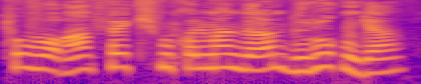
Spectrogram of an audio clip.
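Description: A man's voice: very high voice, fairly even intonation, a little mellow, no room sound. An actor playing a stern, authoritative older father who speaks in a firm, reproachful way. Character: stern, authoritative family patriarch.

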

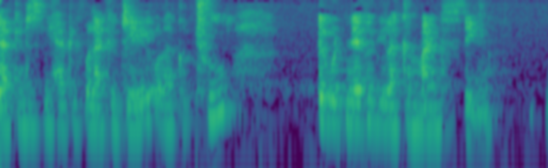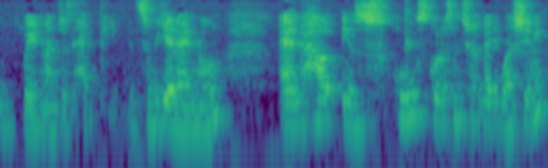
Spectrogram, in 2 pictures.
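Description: A woman's voice: deep voice, moderate pace, dark tone, roomy sound, poor audio. A South African woman in her twenties chatting casually through a Q&A while eating, laughing often and mixing local phrases into her talk. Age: 20s. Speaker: YouTuber. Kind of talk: casual mukbang Q&A chat. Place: indoor room at home.

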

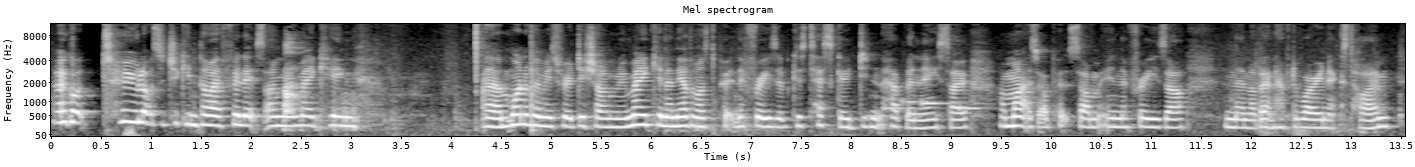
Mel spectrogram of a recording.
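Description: A woman with a fairly high, chatty voice goes through her shopping item by item, dropping in prices and fillers as she goes. She is recorded on a handheld phone camera at a kitchen table indoors. A faint hiss of noise sits under the speech. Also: steady tone, a little fast. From England. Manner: chatty, lists items and prices with many ums and likes. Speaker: family vlogger. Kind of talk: casual grocery haul chat.

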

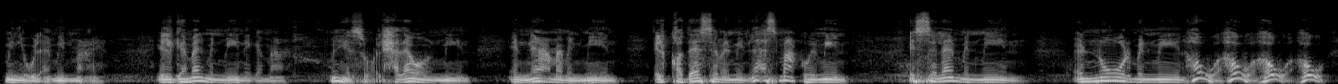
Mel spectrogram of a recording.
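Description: A man's voice: on the low side, big pitch swings, fast, slightly rough. A man with an Egyptian accent, a pastor preaching a sermon in a church, calling out questions to the congregation and rising to impassioned peaks. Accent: Egyptian Arabic. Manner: call-and-response, rising to impassioned shouting. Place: church hall.

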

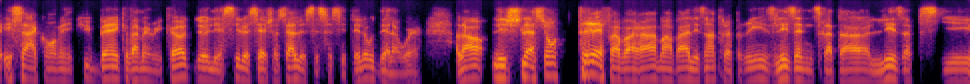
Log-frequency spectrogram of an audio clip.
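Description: A man's voice: lowish voice, no echo, dull audio. A man from Quebec with a Québécois accent, giving an emphatic, chatty webinar presentation to business owners over a video call. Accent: Québécois French. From Quebec, Canada. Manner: emphatic, chatty with informal asides. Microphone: video call webcam.

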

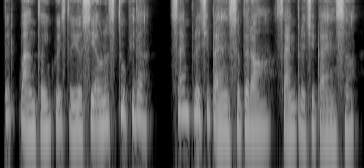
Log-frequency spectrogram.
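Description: Man reading a boozy, wicked, sentimental old father; low, husky, rambling and wheedling. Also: measured pace, dark tone, heavily acted. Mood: mocking. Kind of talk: audiobook character reading.

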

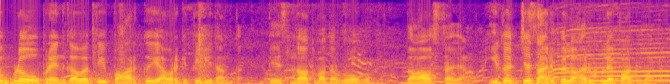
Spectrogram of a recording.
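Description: A young man with a Telugu accent, chatting directly to viewers as he vlogs an outdoor amusement park on an action camera. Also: a little high. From India. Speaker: travel vlogger. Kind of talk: casual vlog narration. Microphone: handheld action camera. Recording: noisy outdoor park ambience.

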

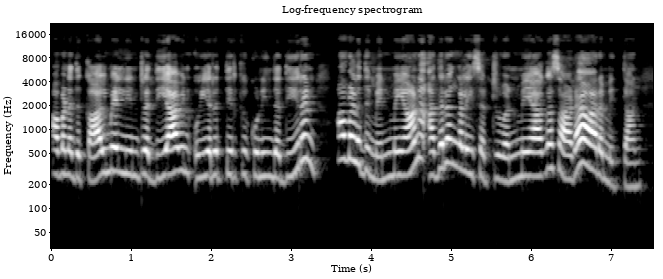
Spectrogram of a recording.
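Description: A woman narrating a romance novel in a steady, even reading voice. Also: high-pitched, a little slow.

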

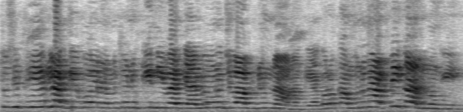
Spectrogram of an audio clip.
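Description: An actress playing a dutiful young daughter-in-law in a village family drama, gentle and placating. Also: female voice, very high voice, racing, exaggerated voice. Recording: roomy, distant mic.

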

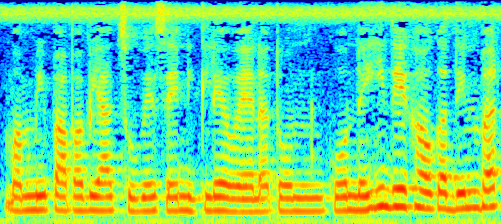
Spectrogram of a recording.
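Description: Young woman, vlog voice-over narrator; mellow, warm, easygoing delivery. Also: lowish voice, fairly quick. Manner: relaxed storytelling, speaks to viewers as "guys". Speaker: vlogger.

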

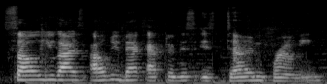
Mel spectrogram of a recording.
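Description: Chatty woman with a low voice. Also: steady tone, moderate pace, a bit bright, soft background music. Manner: chatty, addresses viewers as "you guys" and "y'all", frequent "um". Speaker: cooking vlogger. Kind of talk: casual cooking tutorial narration. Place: home kitchen, indoors. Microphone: phone camera at the stove.

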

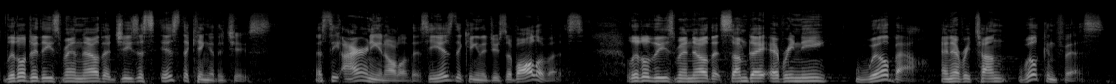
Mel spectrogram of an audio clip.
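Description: A man preaching a sermon as a pastor, swinging between hushed, slow passages and emphatic, raised ones. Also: mid-range voice. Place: church sanctuary. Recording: long hall reverb.

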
